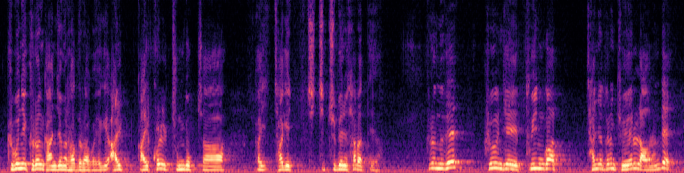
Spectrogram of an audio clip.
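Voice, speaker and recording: Male pastor, high-pitched, earnest sermon storytelling with rhetorical questions. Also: warm tone, a little hiss or hum.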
